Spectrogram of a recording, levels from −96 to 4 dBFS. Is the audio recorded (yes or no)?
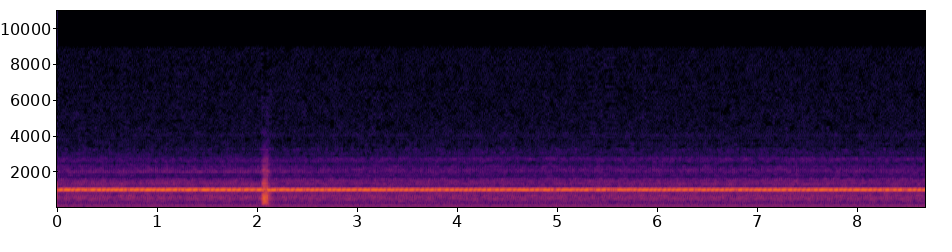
no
